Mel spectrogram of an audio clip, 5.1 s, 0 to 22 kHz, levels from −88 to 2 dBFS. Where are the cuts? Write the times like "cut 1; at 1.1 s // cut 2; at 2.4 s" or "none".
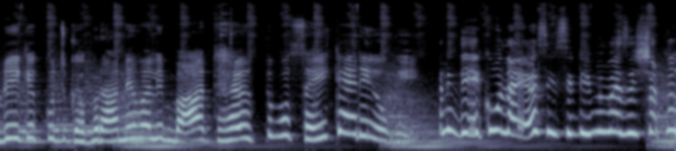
cut 1; at 2.0 s // cut 2; at 3.1 s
